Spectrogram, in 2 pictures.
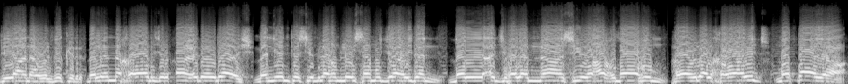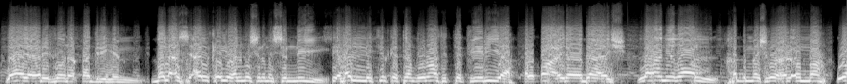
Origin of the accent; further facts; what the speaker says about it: Saudi Arabia; ان بلادنا السعودية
